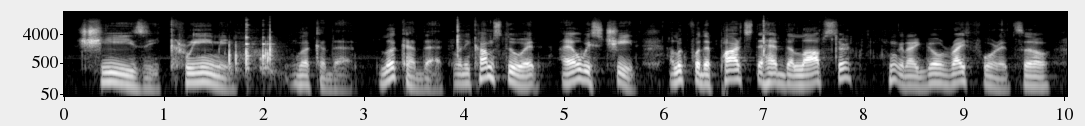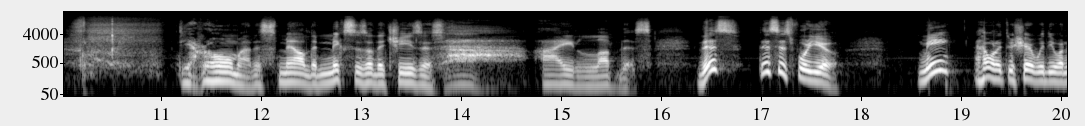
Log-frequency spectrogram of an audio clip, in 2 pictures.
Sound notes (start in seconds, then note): 9.9 inhales deeply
